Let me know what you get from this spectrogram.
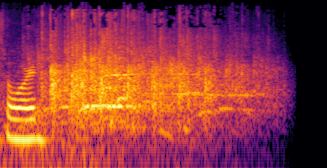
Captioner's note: applause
